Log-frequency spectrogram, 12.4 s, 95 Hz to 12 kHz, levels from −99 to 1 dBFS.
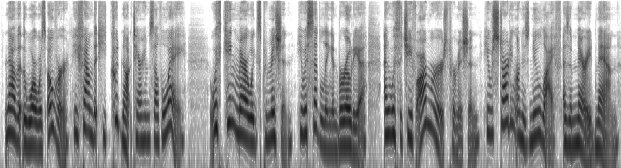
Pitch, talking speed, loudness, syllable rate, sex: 220 Hz, 200 wpm, -18 LUFS, 5.1 syllables/s, female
